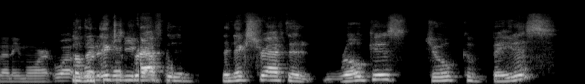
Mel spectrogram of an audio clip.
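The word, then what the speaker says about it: Rokas Jokubaitis: anymore the next drafted rocus joe cabetus is how you pronounce it guard from lithuania his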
